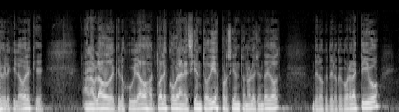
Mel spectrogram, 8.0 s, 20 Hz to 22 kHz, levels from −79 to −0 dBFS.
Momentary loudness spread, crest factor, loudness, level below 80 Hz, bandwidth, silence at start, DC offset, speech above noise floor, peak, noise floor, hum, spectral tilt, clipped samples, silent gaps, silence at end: 11 LU; 12 dB; -15 LUFS; -46 dBFS; 12 kHz; 0 s; under 0.1%; 29 dB; -2 dBFS; -43 dBFS; none; -7 dB/octave; under 0.1%; none; 0.4 s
